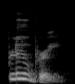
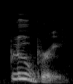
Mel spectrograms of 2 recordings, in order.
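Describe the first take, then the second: First: Spoken with a British English accent. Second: Spoken with a British English accent.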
